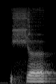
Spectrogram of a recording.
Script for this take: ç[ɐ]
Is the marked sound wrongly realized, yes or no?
yes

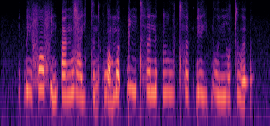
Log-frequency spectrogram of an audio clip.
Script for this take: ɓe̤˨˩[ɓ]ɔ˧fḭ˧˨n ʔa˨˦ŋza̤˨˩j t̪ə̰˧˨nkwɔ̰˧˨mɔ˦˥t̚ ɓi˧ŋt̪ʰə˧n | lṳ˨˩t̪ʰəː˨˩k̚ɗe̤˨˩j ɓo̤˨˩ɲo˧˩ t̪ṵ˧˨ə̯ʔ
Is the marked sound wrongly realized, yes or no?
yes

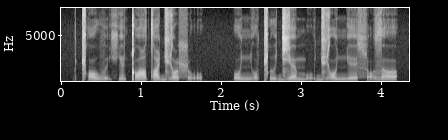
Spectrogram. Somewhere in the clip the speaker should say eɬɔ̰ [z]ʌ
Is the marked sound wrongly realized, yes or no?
no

